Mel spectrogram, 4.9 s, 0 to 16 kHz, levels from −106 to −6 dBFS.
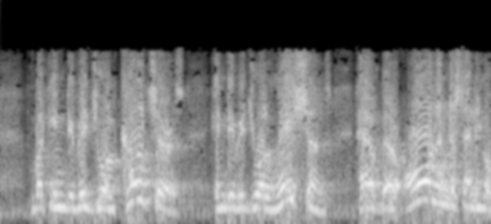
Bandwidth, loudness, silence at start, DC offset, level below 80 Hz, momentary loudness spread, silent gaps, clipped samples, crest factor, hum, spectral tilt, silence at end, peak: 8 kHz; -16 LUFS; 0 s; under 0.1%; -42 dBFS; 8 LU; none; under 0.1%; 12 dB; none; -4.5 dB/octave; 0 s; -4 dBFS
